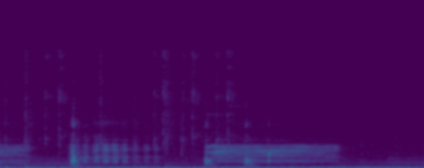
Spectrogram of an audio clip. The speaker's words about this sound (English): A sheep!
